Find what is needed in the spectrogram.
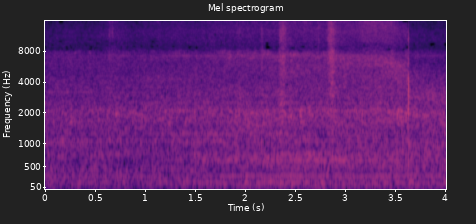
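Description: Ajax AJL480 manual lathe running at a constant speed: a steady machine hum with a constant low tone, and a few faint clicks in the second half.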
